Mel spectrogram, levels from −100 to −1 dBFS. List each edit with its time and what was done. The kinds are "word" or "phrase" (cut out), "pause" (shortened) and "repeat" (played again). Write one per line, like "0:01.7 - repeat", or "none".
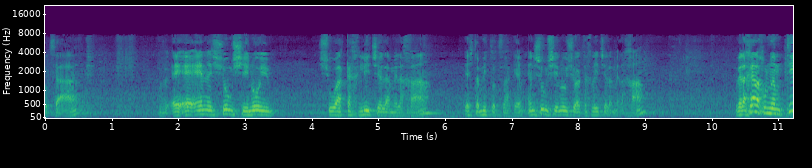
none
